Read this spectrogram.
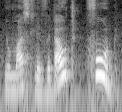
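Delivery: normal talking voice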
